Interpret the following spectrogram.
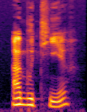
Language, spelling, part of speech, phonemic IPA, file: French, aboutir, verb, /a.bu.tiʁ/, Fr-aboutir.ogg
- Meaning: 1. to lead to, to end up in, to reach 2. to lead to, to have the consequence of 3. to reach a conclusion, to succeed 4. to touch by one end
